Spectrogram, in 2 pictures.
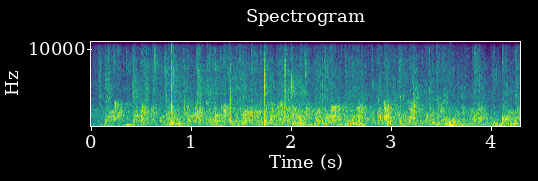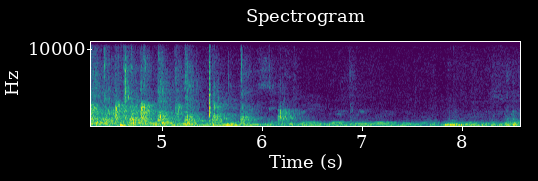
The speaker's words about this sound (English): So everybody, a round of applause as we welcome Shannon back.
